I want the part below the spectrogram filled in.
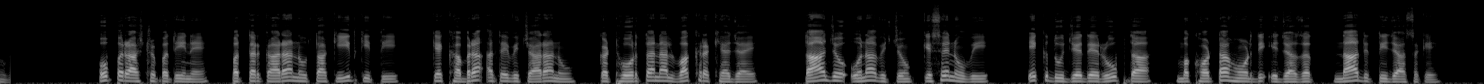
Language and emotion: Punjabi, neutral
